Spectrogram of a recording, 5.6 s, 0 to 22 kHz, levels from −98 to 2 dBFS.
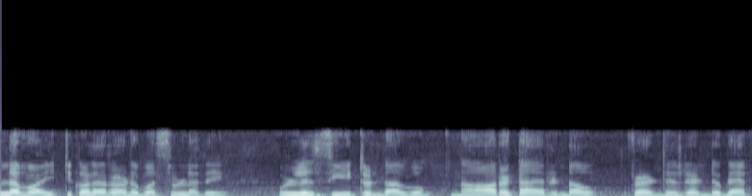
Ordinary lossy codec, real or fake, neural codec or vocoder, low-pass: none; fake; codec, 16 kHz, 4 kbps, X-Codec, HuBERT features, trained on general audio; 7.2 kHz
